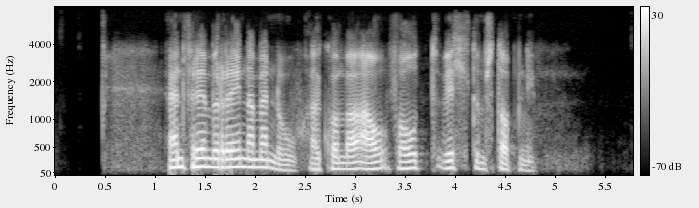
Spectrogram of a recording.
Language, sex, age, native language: Icelandic, male, 60-69, Icelandic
